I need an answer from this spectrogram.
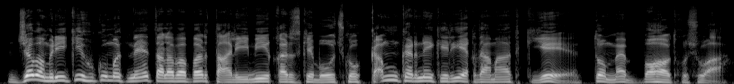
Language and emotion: Urdu, happy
